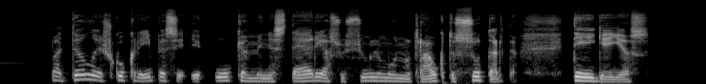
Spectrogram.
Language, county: Lithuanian, Kaunas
